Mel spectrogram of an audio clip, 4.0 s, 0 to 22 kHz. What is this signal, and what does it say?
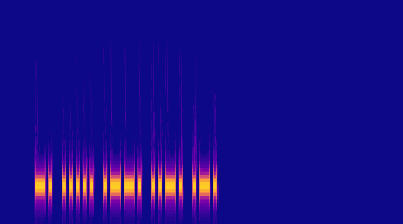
Morse code, heard as a keyed tone, about 34 wpm, 700 Hz. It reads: N5PFR
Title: USA Call Signs - 5 Characters - 35wpm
